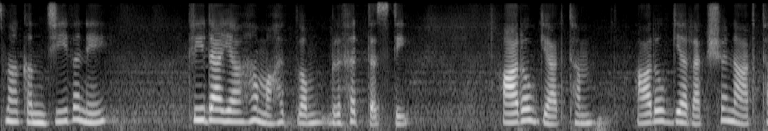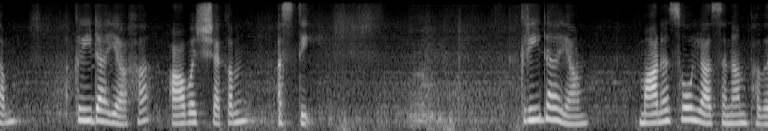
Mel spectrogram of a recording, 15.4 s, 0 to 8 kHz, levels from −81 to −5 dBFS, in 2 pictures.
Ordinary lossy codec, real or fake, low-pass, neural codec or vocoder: none; fake; 7.2 kHz; codec, 16 kHz, 0.3 kbps, FocalCodec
